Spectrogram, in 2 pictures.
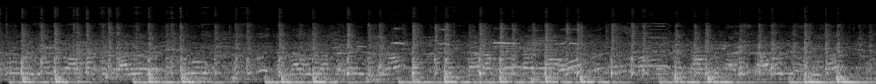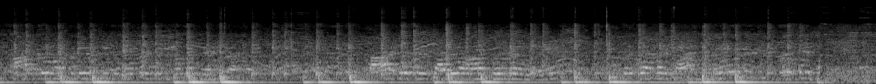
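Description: Drums beating a steady, fast rhythm, with many sharp clicks and a crowd of voices singing and shouting over them.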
